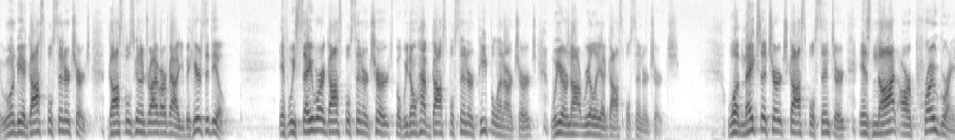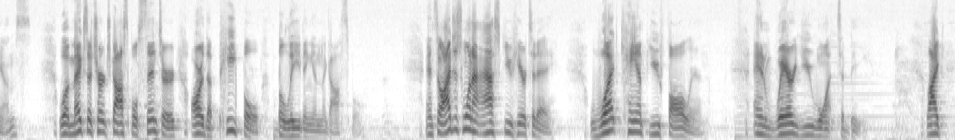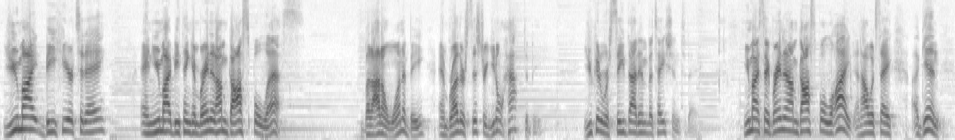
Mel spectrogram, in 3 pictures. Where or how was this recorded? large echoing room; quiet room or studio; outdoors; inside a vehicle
large echoing room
